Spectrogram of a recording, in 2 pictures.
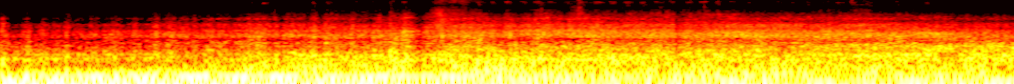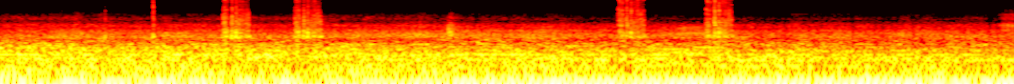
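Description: Steady low rumble of a vehicle engine running, mixed with wind on the microphone. In the second half come three pairs of sharp clicks.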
